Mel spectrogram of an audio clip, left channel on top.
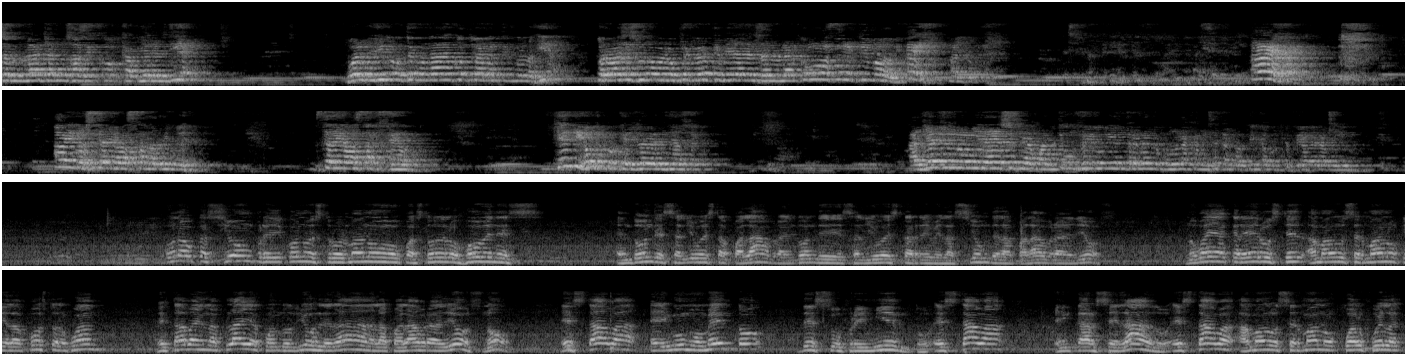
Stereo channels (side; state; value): both; different; correlation 0.00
